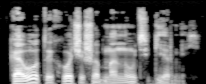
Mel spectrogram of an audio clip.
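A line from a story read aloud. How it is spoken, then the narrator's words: Quiet question. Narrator (Russian): тихо спросил Тересий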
